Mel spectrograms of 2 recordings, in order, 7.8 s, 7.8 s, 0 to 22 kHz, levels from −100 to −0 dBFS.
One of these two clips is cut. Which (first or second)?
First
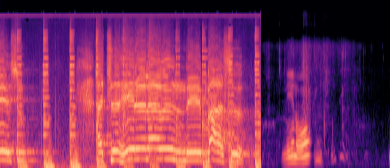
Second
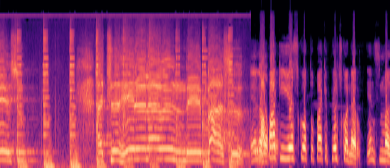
second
